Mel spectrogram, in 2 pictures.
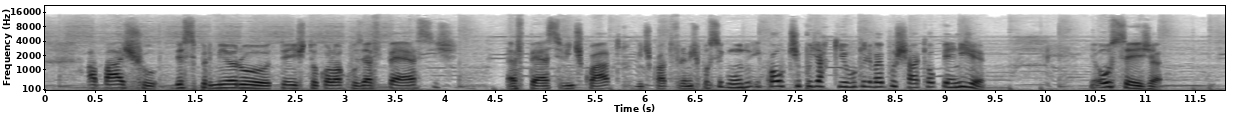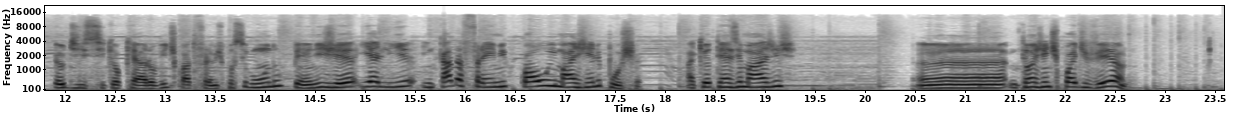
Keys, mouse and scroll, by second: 0.3 click, 1.2 Return, 2.6-5.8 typing, 6.3 Return, 7.3-8.6 typing, 10.1 click, 10.8 click, 17.8 click, 21.2 alt+Tab, 22.9-23.5 drag.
